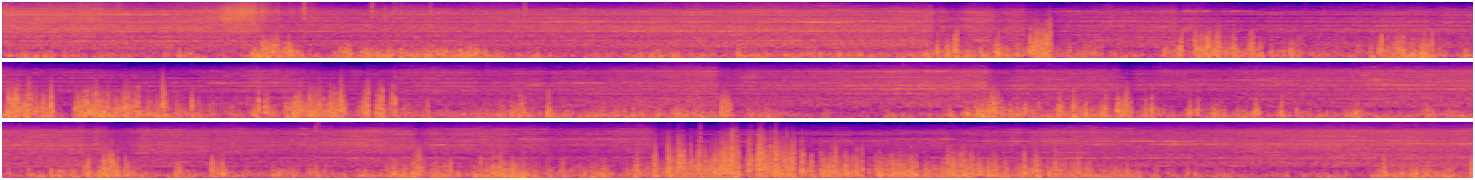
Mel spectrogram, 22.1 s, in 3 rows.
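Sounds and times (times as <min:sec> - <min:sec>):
freight train rumbling past: 0:00.0 - 0:09.7.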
